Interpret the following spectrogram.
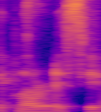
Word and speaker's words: Clarice: You, I don't know, do you think that you and Clarice or Clarissy, I'm still not sure how to pronounce her name. They you have say something Clarissy. Okay, Clarissy, okay.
